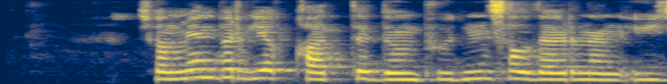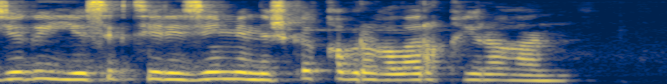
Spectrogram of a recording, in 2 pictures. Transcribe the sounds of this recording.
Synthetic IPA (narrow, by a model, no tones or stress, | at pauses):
so̞nəme̞nbɪɾɡʲe̞qʰɑt̪ːəd̪ɵmpʰud̪ɪŋsɑlˠd̪ɑɾənɑnʏjd̪e̞ɡʲɪje̞sɪk̚t̪ʰeɾe̞ze̞me̞nɪʃkʲɪqʰɑbəɾʁɑlˠɑɾqʰijɾɑʁɑn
